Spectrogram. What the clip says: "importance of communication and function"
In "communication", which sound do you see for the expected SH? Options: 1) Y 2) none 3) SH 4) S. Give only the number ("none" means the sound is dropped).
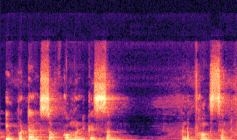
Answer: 4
